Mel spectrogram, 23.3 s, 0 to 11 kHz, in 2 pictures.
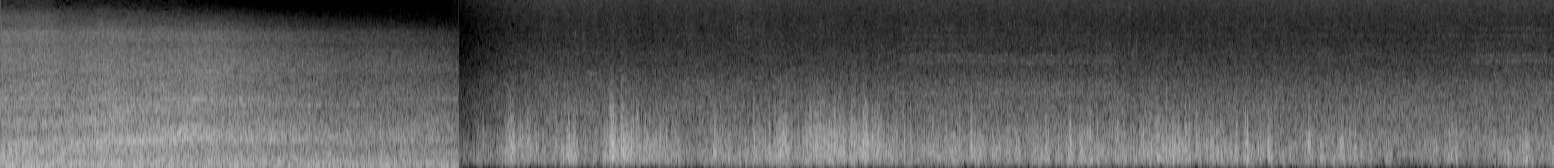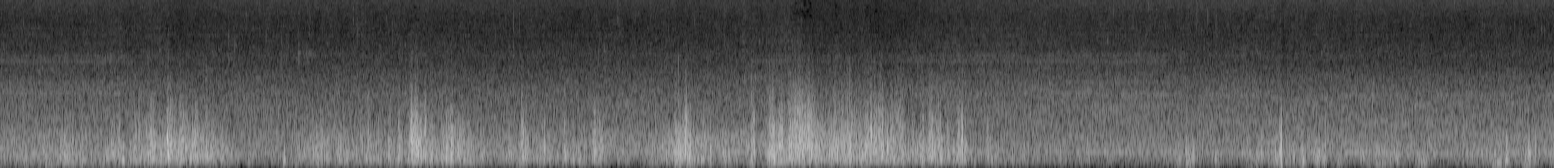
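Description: Intro music fading out, then, after a sudden cut about three and a half seconds in, repeated gusts of wind buffeting the microphone. Under the gusts is the faint steady sound of the jet engines of an Airbus A300-600 freighter approaching to land.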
